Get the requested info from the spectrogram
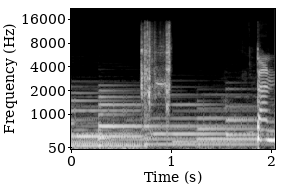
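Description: Gentle electric-piano background music with sustained notes, overlaid with a short hissy, shutter-like sound effect about three-quarters of a second in and a sharp click just before the end.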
